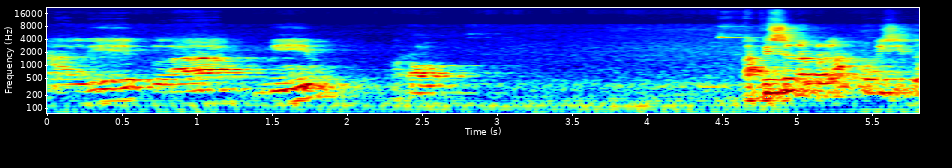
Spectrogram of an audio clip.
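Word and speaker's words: المر: Alif, lam, mim, ro, ia bacanya alif, lam, mim, ro.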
